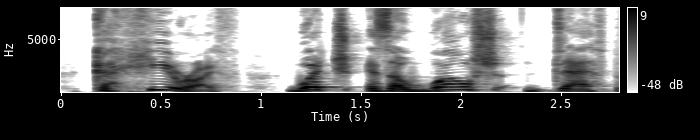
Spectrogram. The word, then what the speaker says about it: Cyhyraeth: the spine chill inspector known as the caheri caheri which is spelled c y h y r a e t h caheri which is a Welsh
